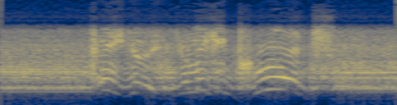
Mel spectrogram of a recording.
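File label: damaged water mood medium, speech English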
